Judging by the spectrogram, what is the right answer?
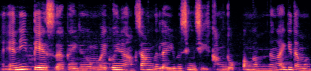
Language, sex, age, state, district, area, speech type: Manipuri, female, 18-30, Manipur, Bishnupur, rural, spontaneous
